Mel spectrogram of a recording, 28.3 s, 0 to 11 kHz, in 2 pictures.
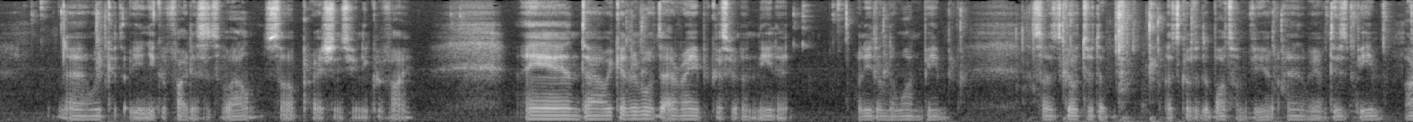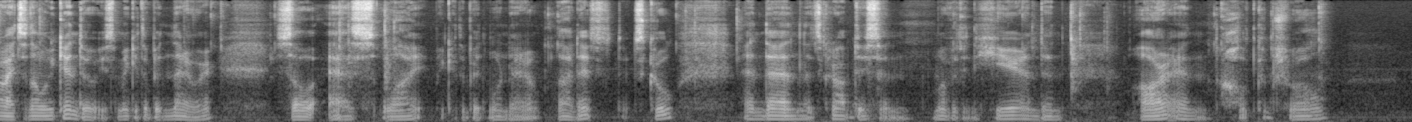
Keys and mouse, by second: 0.7 q, 6.2 ctrl+`, 8.7 `, 9.3 `, 11.4 `, 11.8 KP_5, 12.7 g, 14.0 ctrl+z, 14.0 `, 14.3 shift+middle click, 14.5 KP_5, 15.3 middle drag, 16.0 shift+middle click, 16.6 middle drag, 17.4 s, 20.2 middle click, 21.4 `, 21.4 KP_5, 22.1 shift+middle click, 22.7 g, 24.1 shift+middle click, 24.7 r, 26.8 g.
